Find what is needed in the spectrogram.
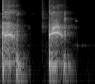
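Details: Cough (attributed to acid reflux).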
